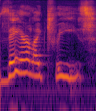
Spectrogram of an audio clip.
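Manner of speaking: overcome, voice full of feeling. Sharing the Psalm verse chosen when Eliana was born, the speaker continues, emotional. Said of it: "I knew I'd be emotional".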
